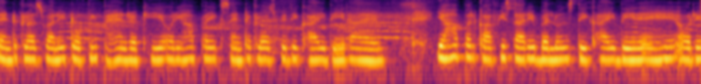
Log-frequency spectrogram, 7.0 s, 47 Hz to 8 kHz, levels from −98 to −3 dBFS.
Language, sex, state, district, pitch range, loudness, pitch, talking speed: Hindi, female, Chhattisgarh, Raigarh, 210-220 Hz, -19 LUFS, 215 Hz, 230 wpm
